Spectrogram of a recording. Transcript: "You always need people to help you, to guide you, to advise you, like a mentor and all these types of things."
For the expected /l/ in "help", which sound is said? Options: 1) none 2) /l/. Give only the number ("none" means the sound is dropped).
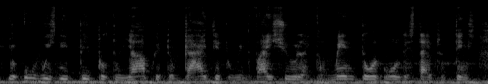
1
